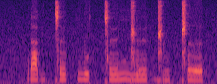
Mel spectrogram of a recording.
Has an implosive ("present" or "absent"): absent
